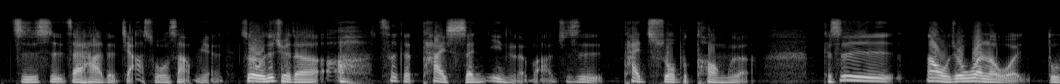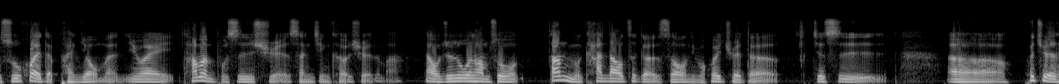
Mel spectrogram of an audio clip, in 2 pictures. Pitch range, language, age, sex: 115-145 Hz, Chinese, 20-39, male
